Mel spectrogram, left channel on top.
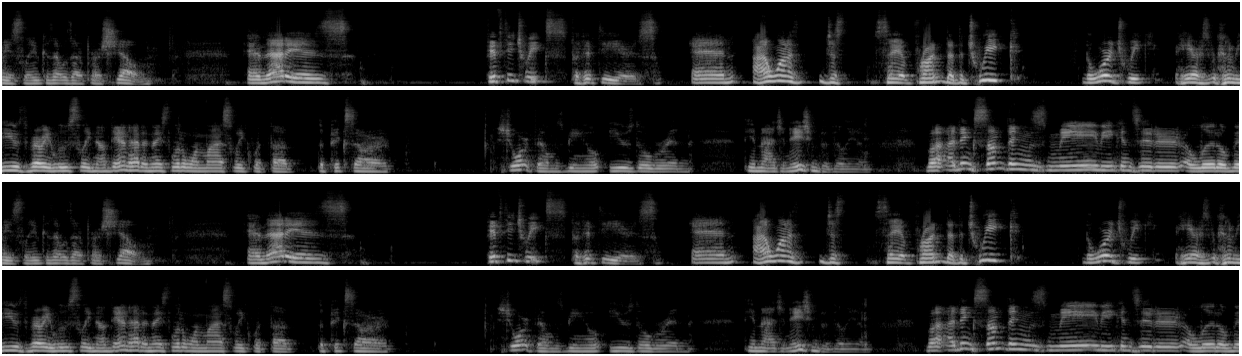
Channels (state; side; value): quieter; right; 3.5 dB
